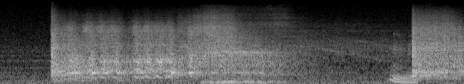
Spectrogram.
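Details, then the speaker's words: 1970 Triumph TR6 restoration, first start after priming oil system and setting ignition timing: about three and a half seconds of cranking that nearly catches before firing; hard start with choke cable not connected, then runs not very smooth. "it wants to start and the chalk cable is not connected yay it runs"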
